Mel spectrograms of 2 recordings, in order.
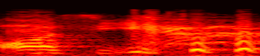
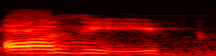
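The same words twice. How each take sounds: First: It is pronounced a non-Australian way. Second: It is pronounced the Australian way. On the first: The speaker calls it wrong. "not Aussie" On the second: The speaker calls it right. "if you're Australian, you say Aussie"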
